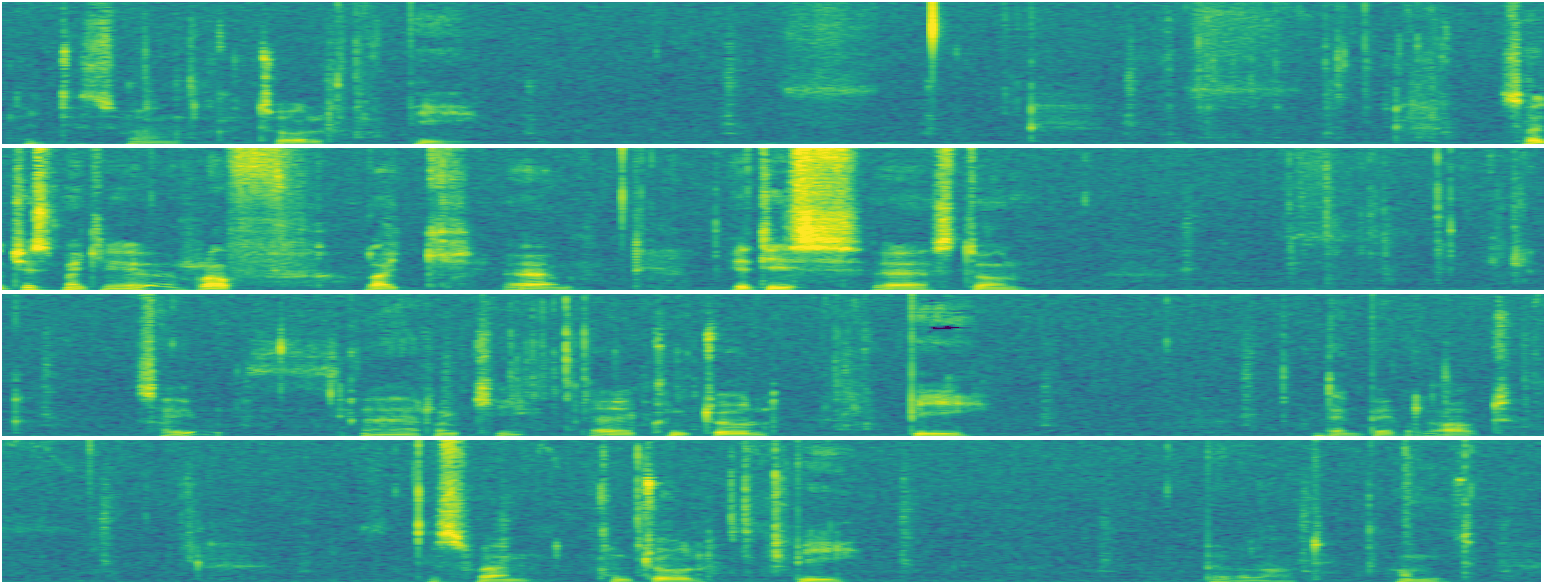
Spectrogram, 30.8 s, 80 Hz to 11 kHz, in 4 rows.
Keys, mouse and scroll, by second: 1.6 ctrl+b, 4.7 click, 7.0 ctrl+b, 9.9-13.0 middle drag, 13.0 click, 15.1 ctrl+v, 19.5 ctrl+b, 21.7-25.0 middle drag, 25.0 click, 26.8 ctrl+b, 29.4-30.4 middle drag, 30.4 click.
